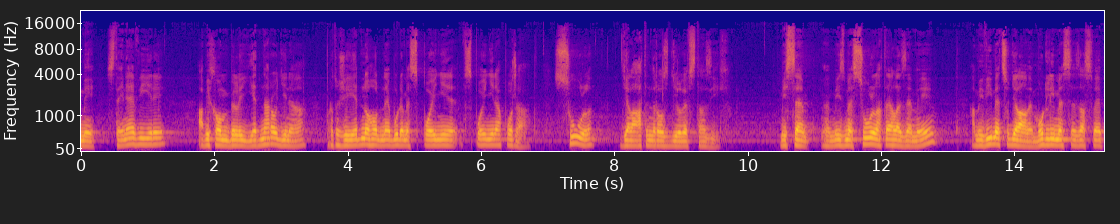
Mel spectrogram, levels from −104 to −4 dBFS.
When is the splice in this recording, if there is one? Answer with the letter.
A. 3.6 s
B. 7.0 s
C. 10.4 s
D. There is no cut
C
